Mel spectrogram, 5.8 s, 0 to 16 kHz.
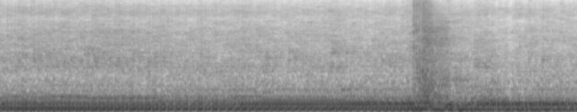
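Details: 1995 Harley-Davidson Bad Boy Evo V-twin, revived after sitting, carb and vacuum-leak fixes, started on choke; even, lumpy steady idle with no knocks or misses, sounds good. Normal idle.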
